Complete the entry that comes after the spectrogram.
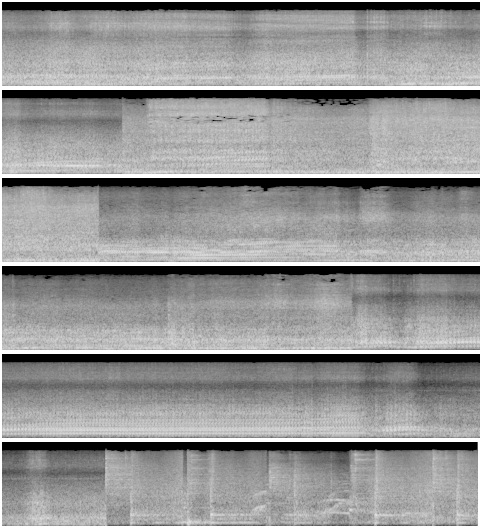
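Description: Demolition derby car engines revving hard, pitch rising and falling again and again over a loud, dense din. One engine climbs and then holds a steady high rev for a few seconds. Near the end the engine noise drops away and gives way to a run of sharp knocks.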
